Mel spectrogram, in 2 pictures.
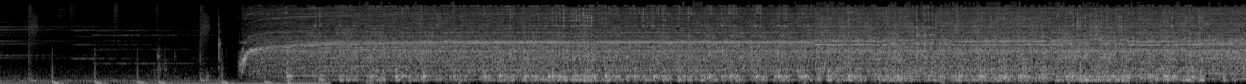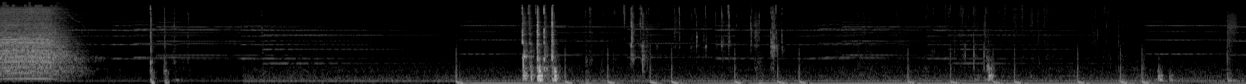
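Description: Stand mixer creaming softened butter and sugar for orange-zest sugar cookies, a loud steady whirring drone for about ten seconds that then cuts off, leaving quieter clatter and a few knocks.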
